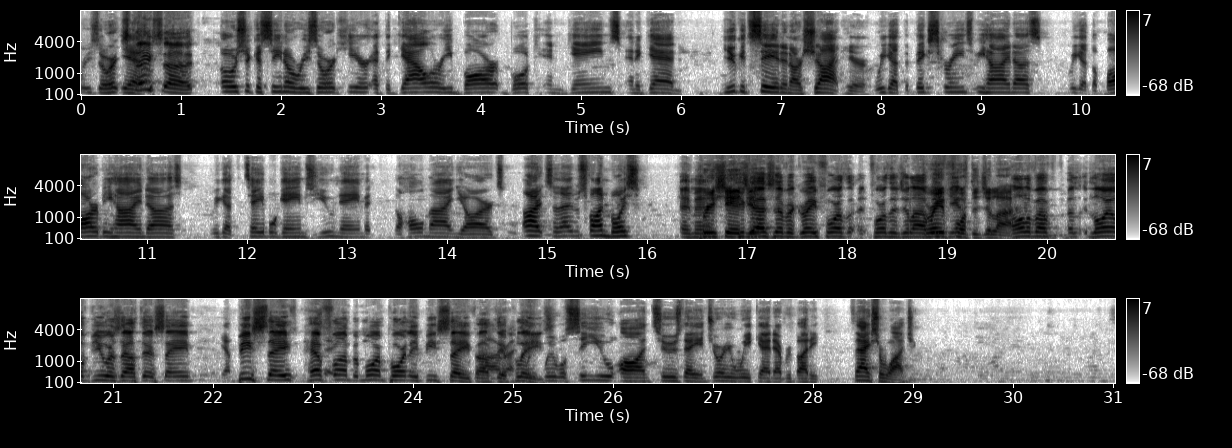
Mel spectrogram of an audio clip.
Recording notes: Philadelphia: Live From Ocean Casino Resort for the Grand Opening of The Gallery!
